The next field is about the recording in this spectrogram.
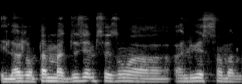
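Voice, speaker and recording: Dark and mellow in tone, the man's voice stays monotone with flat intonation. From Martinique, then Rennes from childhood. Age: 20s. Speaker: football player. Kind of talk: interview. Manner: hesitant, many fillers.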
